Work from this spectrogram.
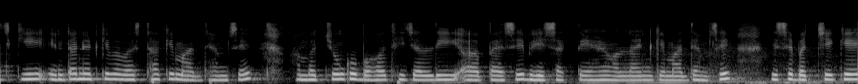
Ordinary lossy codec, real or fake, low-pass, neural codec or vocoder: none; real; 7.2 kHz; none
